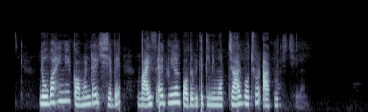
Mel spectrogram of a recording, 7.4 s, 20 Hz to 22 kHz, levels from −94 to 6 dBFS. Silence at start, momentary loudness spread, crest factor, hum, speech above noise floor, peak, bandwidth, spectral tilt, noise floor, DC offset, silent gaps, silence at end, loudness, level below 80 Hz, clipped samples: 0.8 s; 8 LU; 18 dB; none; 67 dB; -2 dBFS; 7.8 kHz; -6.5 dB/octave; -85 dBFS; under 0.1%; none; 1.8 s; -18 LUFS; -58 dBFS; under 0.1%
